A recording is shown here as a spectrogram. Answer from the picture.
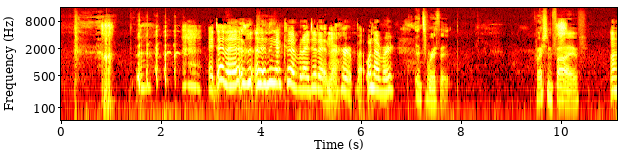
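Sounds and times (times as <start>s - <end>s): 
person imitating a pig with snorts and grunts: 0.7s - 1.1s
laughter: 1.4s - 2.8s
speech: 3.0s - 7.8s, 9.5s - 11.1s.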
